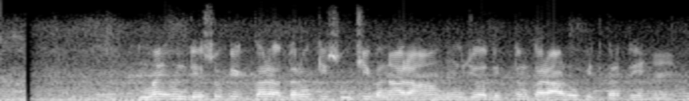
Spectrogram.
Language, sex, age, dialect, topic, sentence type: Hindi, male, 25-30, Marwari Dhudhari, banking, statement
